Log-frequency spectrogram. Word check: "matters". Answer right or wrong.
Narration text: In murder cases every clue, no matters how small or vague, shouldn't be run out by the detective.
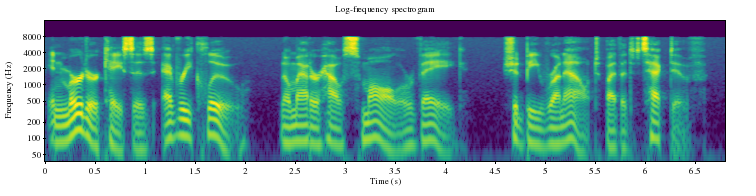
wrong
